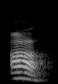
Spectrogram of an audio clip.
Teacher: सीधे कंठ से बाहर निकलेगा, जिह्वा कहीं भी आपके मुख के उच्चारण स्थानों को स्पर्श नहीं करेगी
